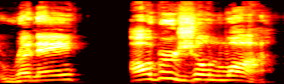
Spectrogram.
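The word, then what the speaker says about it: René Auberjonois: played by the late renee albert jean-hua i think the name is french but i'm not sure oh yeah but i imagine it was french but i i'm very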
